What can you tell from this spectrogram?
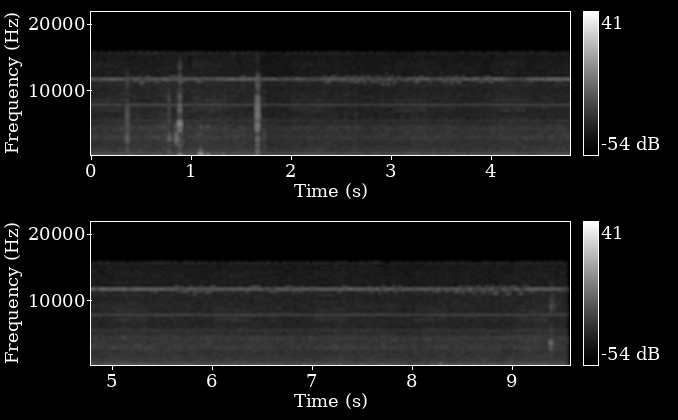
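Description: Steady hiss with a faint, thin high-pitched whine. A few sharp clicks and a low knock come in the first two seconds.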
